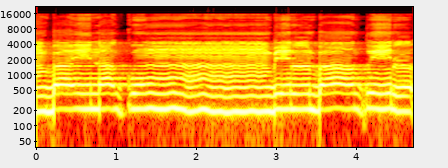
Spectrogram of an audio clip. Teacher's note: yaitu ketika kita membaca mim mati kita bersiap membaca karena ini makhrojnya itu sama-sama di bibir maka ini tidak ketara samarnya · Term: Ikhfa Syafawi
